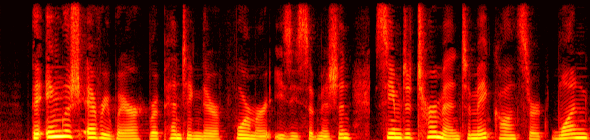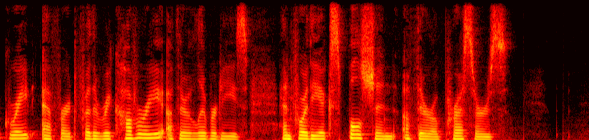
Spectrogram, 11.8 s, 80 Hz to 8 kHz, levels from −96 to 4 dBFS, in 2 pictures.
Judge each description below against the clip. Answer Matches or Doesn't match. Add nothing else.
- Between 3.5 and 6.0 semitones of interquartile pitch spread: Matches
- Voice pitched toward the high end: Doesn't match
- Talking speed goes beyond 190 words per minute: Doesn't match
